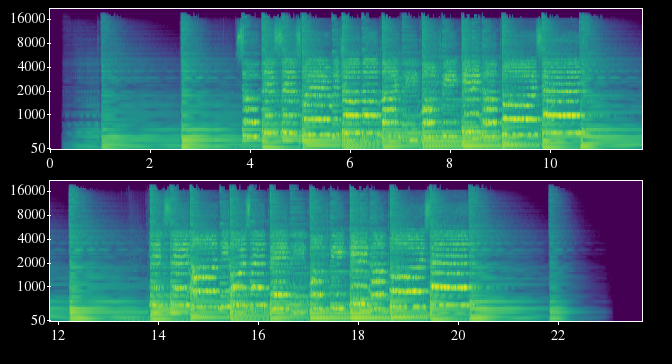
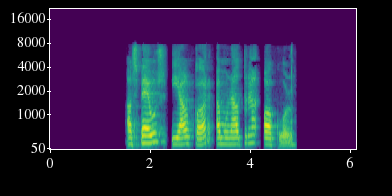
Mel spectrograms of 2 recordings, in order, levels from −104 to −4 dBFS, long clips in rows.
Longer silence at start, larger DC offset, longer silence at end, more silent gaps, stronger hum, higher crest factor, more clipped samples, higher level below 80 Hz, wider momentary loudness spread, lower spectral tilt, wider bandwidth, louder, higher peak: second, 0.7 s vs 1.55 s; neither; first, 1.45 s vs 1.25 s; second, none vs 2.37-2.42 s, 4.21-4.26 s; first, 50 Hz at -50 dBFS vs none; about the same, 16 dB vs 18 dB; neither; first, -40 dBFS vs -70 dBFS; first, 20 LU vs 13 LU; about the same, -4.5 dB/octave vs -4.5 dB/octave; first, 19 kHz vs 8 kHz; about the same, -17 LUFS vs -17 LUFS; about the same, -2 dBFS vs -2 dBFS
